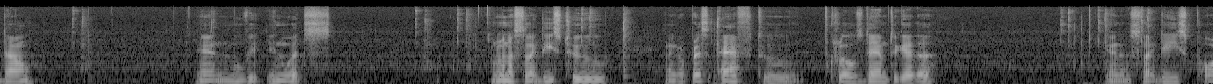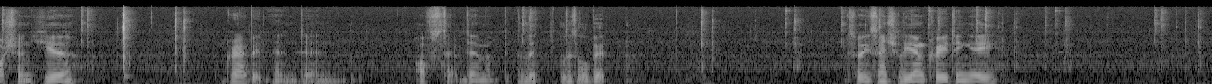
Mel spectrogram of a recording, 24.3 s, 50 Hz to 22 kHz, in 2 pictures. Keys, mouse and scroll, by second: 0.8 click, 2.1 g, 4.3 click, 4.7 right click, 6.0 shift+right click, 7.3 shift+f, 10.8 right click, 11.1 shift+right click, 12.3 shift+right click, 14.0 shift+g, 16.6 click, 17.5 right click, 19.3 g, 20.1 click, 20.7 right click, 21.0 g, 21.6 click, 22.0 right click, 22.3 g, 22.8 click, 23.8 right click, 24.1 g.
